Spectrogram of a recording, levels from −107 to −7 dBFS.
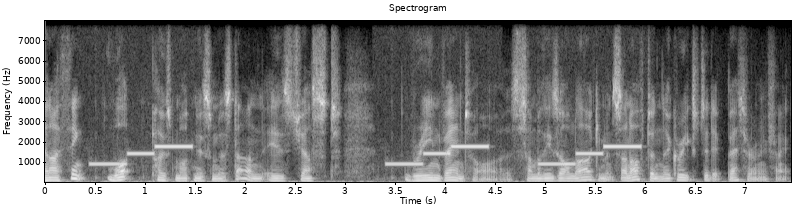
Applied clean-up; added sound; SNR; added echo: none; Telephone; 0 dB; none.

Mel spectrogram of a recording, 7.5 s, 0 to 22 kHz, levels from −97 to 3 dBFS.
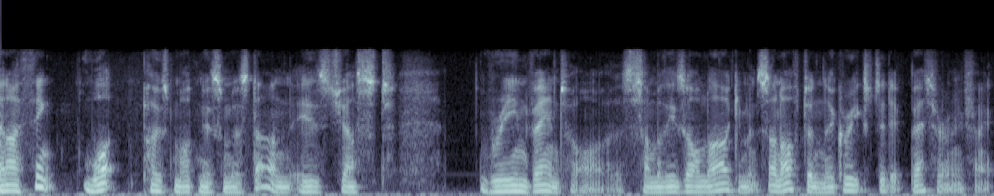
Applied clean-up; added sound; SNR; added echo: none; none; none; none.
